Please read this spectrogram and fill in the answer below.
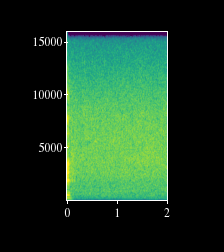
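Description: Steady, even hiss of running aquarium water circulation and aeration, with no distinct events.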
